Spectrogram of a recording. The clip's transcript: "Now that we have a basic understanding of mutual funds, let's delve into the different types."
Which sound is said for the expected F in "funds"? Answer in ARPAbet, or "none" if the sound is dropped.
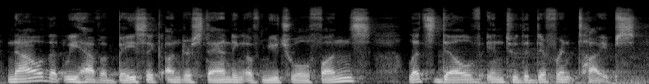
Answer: F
